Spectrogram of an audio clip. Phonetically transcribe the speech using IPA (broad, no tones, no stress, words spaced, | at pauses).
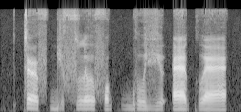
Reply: tə˞fbʲuf lʊ fɔkʷɡ͡buvʲʊ ʔækʷæ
